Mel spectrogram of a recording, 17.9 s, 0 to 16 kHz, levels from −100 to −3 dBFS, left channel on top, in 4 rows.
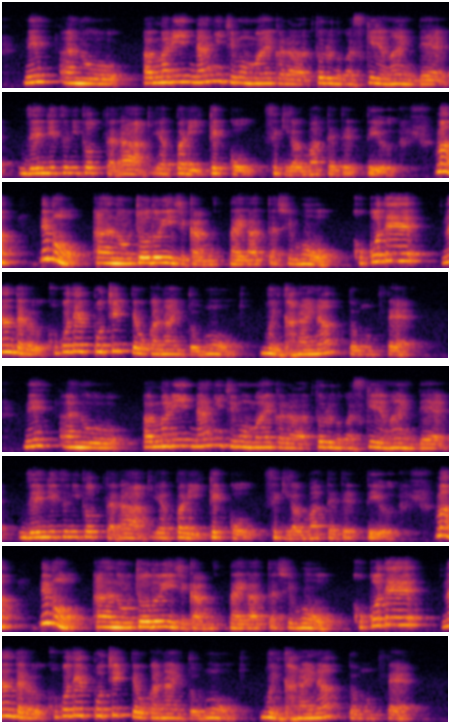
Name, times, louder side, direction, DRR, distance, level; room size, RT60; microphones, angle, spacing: voice 1, 0.2-1.2 1.4-9.0 9.3-12.2 12.5-13.1 13.3-15.7 16.0-17.5, left 1 dB, 5° right, -1 dB, 0.9 m, -26 dB
6.2 x 5.4 x 3.9 m, 0.38 s
head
